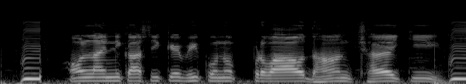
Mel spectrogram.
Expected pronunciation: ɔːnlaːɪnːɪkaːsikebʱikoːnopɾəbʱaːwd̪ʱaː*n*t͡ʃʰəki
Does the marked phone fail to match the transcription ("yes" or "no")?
no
